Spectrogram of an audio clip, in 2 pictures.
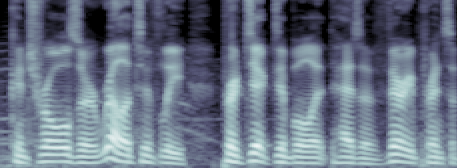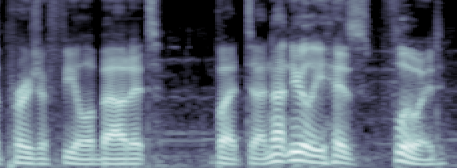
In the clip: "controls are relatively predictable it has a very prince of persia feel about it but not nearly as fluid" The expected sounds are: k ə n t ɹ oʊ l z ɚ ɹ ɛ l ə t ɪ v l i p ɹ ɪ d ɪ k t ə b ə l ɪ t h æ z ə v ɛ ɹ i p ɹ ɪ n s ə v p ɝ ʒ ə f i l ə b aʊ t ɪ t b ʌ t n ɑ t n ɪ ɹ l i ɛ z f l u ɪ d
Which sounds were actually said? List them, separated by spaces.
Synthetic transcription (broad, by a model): k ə n t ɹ oʊ l z ɚ ɹ ɛ l ə t ɪ v l i p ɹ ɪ d ɪ k t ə b l ɪ t h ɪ z ə v ɛ ɹ i p ɹ ɪ n s ə v p ɝ ʒ ə f i l ə b aʊ t ɪ t b ʌ t n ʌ t n ɪ ɹ l i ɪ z f l u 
